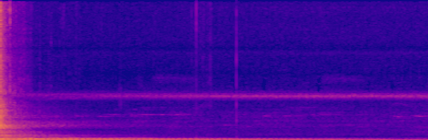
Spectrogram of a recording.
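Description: A sudden deep boom that carries on as a low, ringing rumble, slowly fading, with a faint steady high whine underneath.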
